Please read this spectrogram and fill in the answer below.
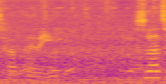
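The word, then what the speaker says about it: Ha'penny: peny bridge and uh other people say it hey Penny ha Penny it's spelled like this so you can understand why people are confused but the native Irishman that we had for our tour guide said it was half penny so that's that's how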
